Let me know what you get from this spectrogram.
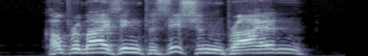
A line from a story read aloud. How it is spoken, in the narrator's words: called out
